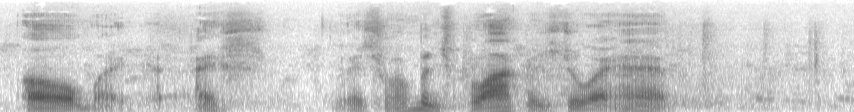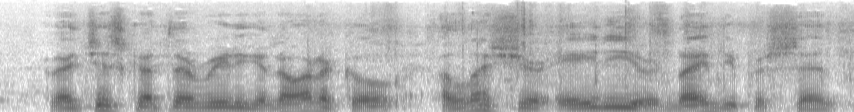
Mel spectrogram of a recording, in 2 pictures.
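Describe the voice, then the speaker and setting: Amid noticeable background noise, a man speaks at a medium pitch and a moderate pace with ordinary pitch variation. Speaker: patient giving testimony. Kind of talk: testimony. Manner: casual conversational.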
